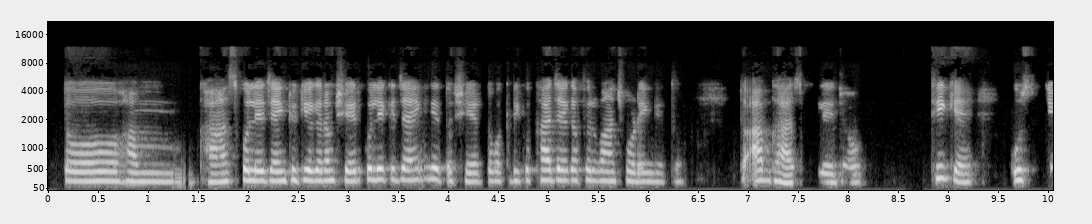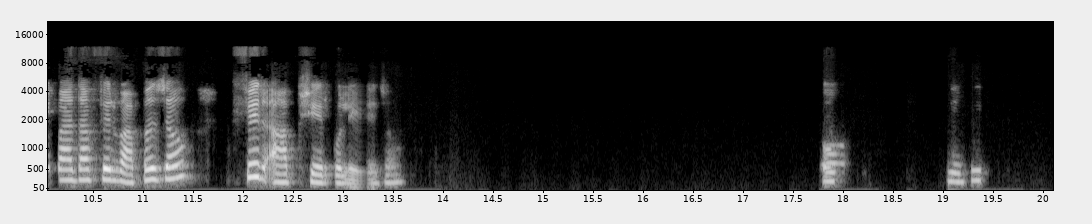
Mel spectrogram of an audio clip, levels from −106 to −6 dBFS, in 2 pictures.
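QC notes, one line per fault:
No faults heard anywhere in this recording.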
